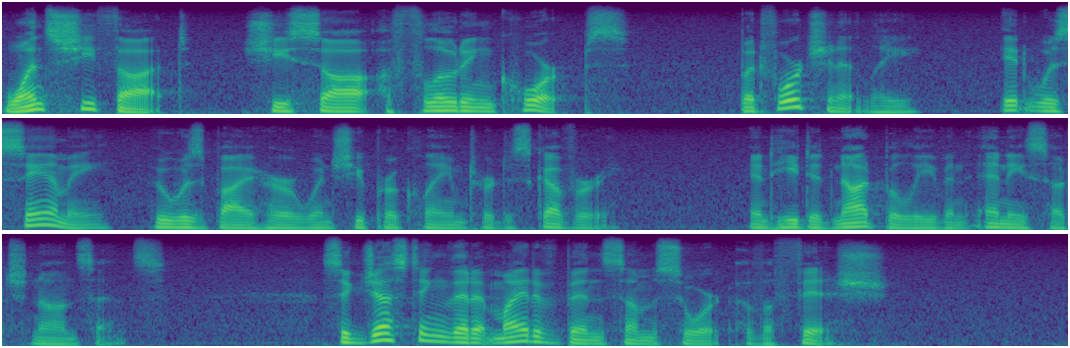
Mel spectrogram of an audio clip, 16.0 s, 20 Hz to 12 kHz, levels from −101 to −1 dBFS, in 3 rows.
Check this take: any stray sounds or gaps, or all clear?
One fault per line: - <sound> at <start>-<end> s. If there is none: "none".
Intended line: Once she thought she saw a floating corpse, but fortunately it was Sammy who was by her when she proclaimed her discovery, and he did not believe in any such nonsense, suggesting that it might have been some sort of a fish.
none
